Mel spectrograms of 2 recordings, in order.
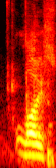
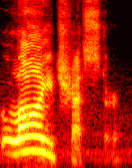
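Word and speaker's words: Leicester: from this place yes it came from ler which many people if they see it and they're pronouncing it strangely they would probably say liester ah still don't know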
